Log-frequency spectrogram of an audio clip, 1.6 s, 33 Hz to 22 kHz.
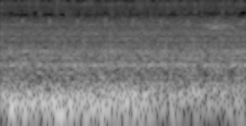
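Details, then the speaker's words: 2001 Cadillac DeVille after EGR valve replacement and MAF and throttle body cleaning for P1404, idling with air conditioning on: steady low rumble, even, no hunting, stumbling or knocking; normal idle under A/C load. "running the air conditioner now see how that runs out and uh until next time"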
